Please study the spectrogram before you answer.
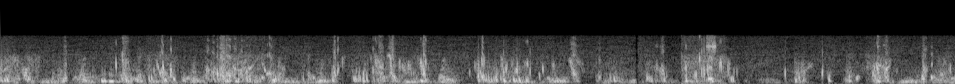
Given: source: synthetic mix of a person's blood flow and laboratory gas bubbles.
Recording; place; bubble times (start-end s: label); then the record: Doppler ultrasound of blood flow; precordium
0.00-0.42 s: bubbles
0.51-0.71 s: bubbles
0.97-1.90 s: bubbles
2.03-2.85 s: bubbles
3.00-3.13 s: bubbles
3.29-3.48 s: bubbles
3.50-4.32 s: bubbles
4.67-5.47 s: bubbles
5.51-5.57 s: bubbles
5.68-5.86 s: bubbles
5.95-6.04 s: bubbles
6.08-6.25 s: bubbles
6.45-6.74 s: bubbles
6.81-7.41 s: bubbles
7.83-7.89 s: bubbles
7.93-8.13 s: bubbles
8.20-8.36 s: bubbles
8.45-8.99 s: bubbles
9.20-9.56 s: bubbles
From the record:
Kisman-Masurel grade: 444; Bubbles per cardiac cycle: continuous sound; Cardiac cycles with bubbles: 100%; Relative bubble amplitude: maximal (0.775 to 0.999); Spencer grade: 4 (maximum detectable bubble signal sounding continuously throughout systole and diastole of every cardiac period, and overriding the amplitude of the normal cardiac signals); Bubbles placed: only in the low amplitude regions of the cardiac cycle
